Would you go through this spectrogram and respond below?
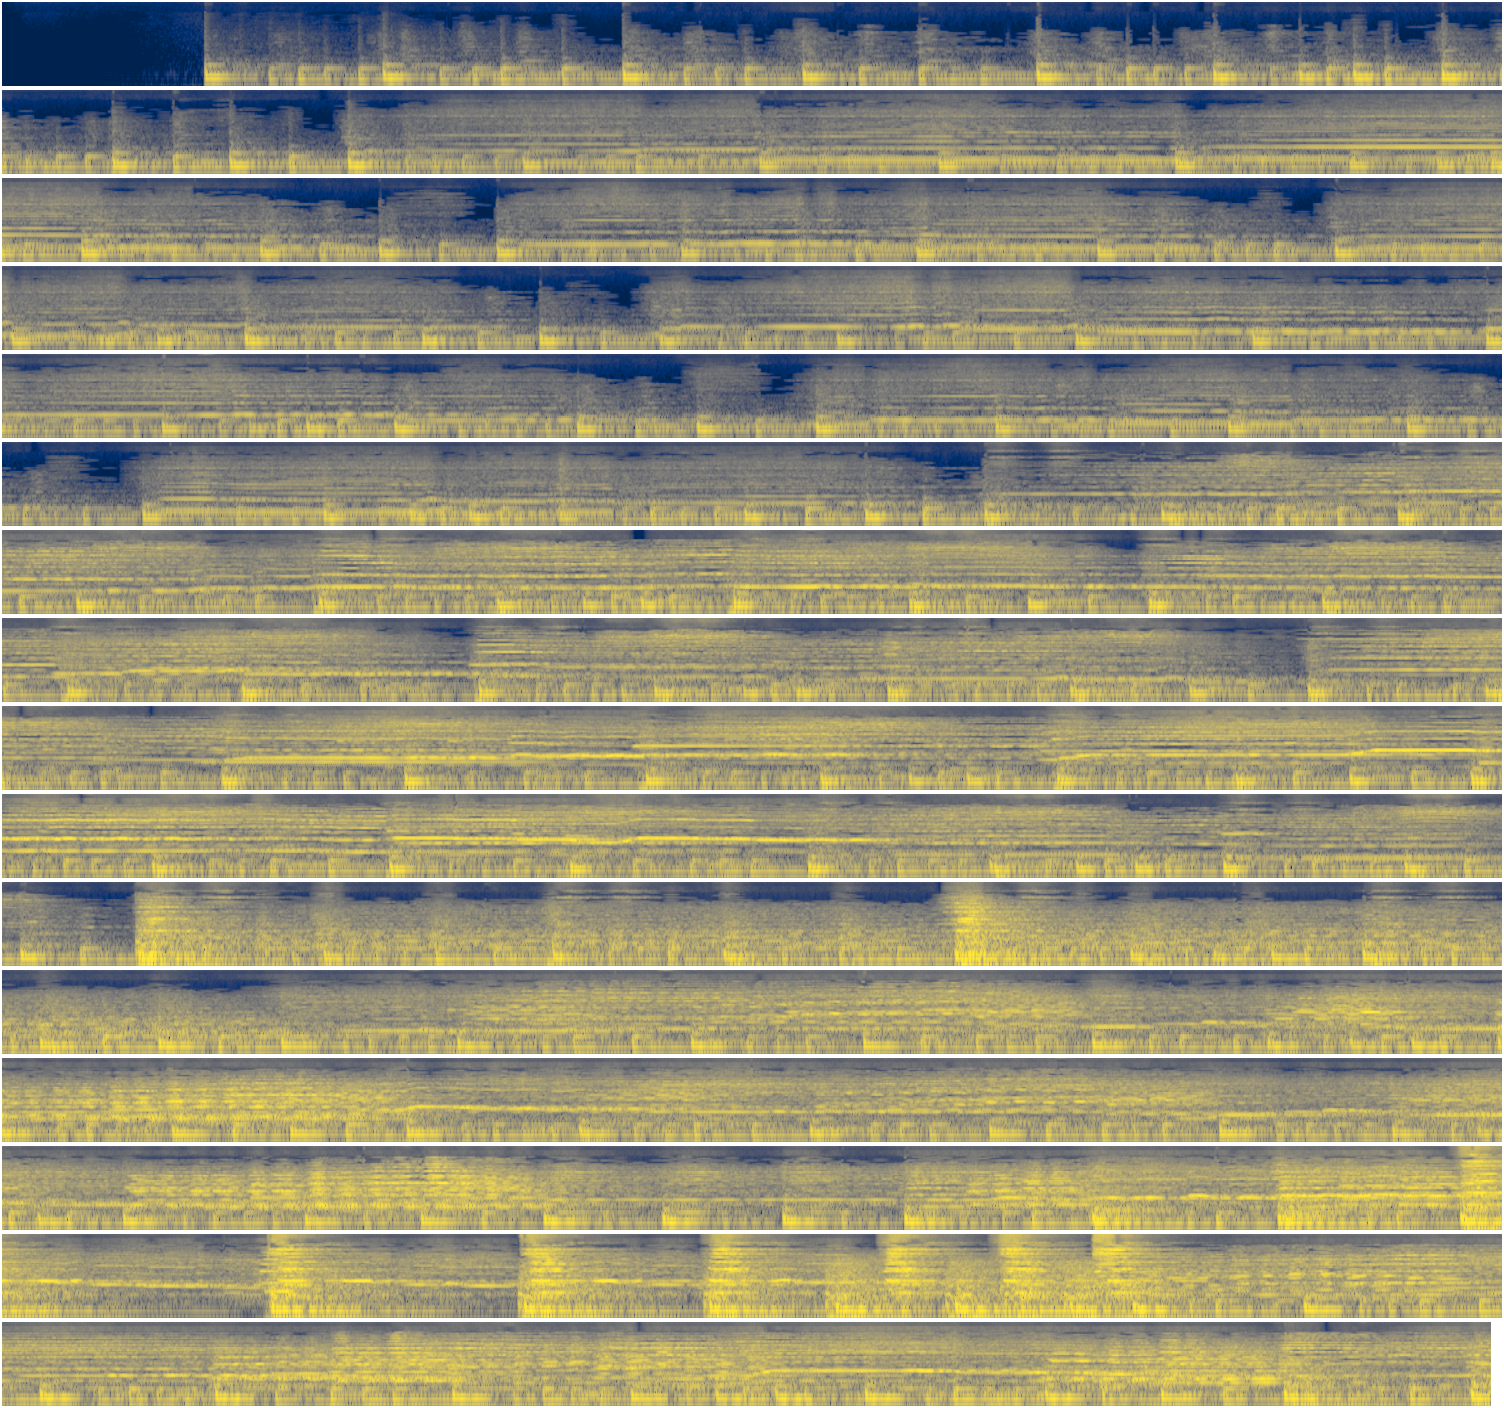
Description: ney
